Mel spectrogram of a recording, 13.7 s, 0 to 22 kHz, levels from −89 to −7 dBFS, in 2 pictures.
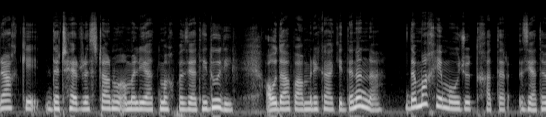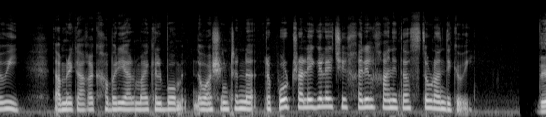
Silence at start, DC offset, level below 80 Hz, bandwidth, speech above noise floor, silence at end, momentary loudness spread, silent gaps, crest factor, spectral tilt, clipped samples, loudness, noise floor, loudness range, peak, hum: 0 s; under 0.1%; -58 dBFS; 13 kHz; 27 dB; 0 s; 8 LU; 13.35-13.39 s; 14 dB; -6 dB/octave; under 0.1%; -29 LUFS; -56 dBFS; 2 LU; -16 dBFS; none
